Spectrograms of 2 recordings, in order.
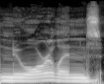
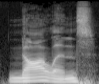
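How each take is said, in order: First: The name is said in full, standard form. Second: The name is clipped into a short local form.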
